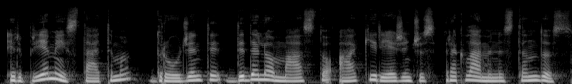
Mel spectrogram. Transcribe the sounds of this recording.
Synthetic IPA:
ɪɾpʲɾʲiɛmʲeːiːst̪ɑːt̪ʲimɑːd̪ɾɒʊd͡ʒʲɛnʲt̪ʲɪd̪ʲɪd̪ʲɛlʲoːmɑːst̪o̰ːʔɑːkʲiːɾʲeːʒʲɛnʲt͡ʃʲʊsɾʲɛklˠɑːmʲɪnʲʊst̪ʲɛnd̪ʊs

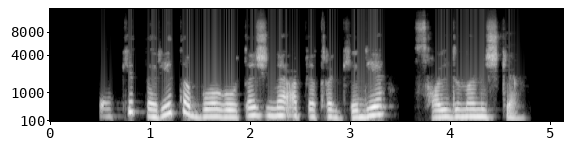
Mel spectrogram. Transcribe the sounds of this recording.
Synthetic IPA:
ɛkʲɪt̪ɐɾʲiːt̪ɐbʊɔɡɔʊt̪ɐʒʲɪnʲæʔɐpʲiɛt̪ɾɐɡʲɛd̪ʲɪjɛ | sɔːlʲd̪ʲɪnomʲɪʃʲkʲɛ̰

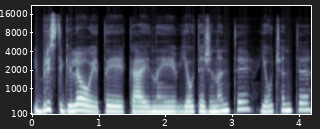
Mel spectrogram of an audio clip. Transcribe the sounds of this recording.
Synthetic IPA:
ɪbʲɾʲɪsʲt̪ʲɪɡʲɪlʲɛʊɪt̪ɐɪkɑːjɪnɐɪjɛʊt̪ʲɛʒʲɪnɐnʲt̪ʲɪjɛʊt͡ʃʲɛnʲt̪ʲɪ

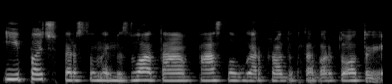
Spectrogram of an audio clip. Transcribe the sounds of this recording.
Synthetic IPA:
iːpɐt͡ʃpʲɛɾsɔːnɐlʲɪzuɔt̪ɐpɑːslˠɐʊɡɐɐrpɾoːd̪ʊkt̪ɐ̰ʋɐɾt̪oːt̪oːjʊ̰

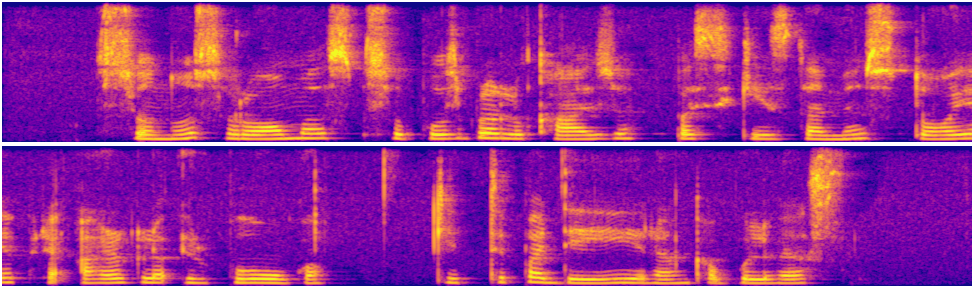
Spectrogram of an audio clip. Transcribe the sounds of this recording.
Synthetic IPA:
sʊnʊsɾoːmɐsːʊpʊzbɾoːlʲʊkʰɑːzʲʊpɐsʲɪ̥kʲɛɪzd̪ɐmʲɪst̪oːjɛpʲɾʲiɛʔɐɾʲɡlʲoːʔɪɾplˠuːɡoː | kʲɪt̪ʲɪpɐd̪ʲeːjɛiɾʲɛŋˑkɐbʊlʲʋʲɛs

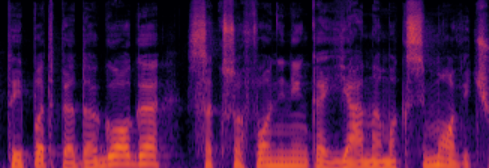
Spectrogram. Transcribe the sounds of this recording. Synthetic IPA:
t̪ɐɪpɐt̪pʲɛd̪ɐɡɔːɡɐsɐksɔfɔːnʲɪnʲɪŋkɐjaːnɐmɐksʲɪmoːʋʲɪt͡ʃʲu̥

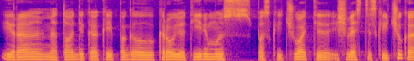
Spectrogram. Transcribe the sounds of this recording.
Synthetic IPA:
iːɾɐmʲɛt̪oːd̪ʲɪkɐkɐɪppɑɡɐlˠkɾɐʊjoːt̪ʲiːɾʲɪmʊspɐskɐɪt͡ʃʲuɔt̪ʲɪɪ̰ʃʲʋʲæsʲt̪ʲɪskɐɪt͡ʃʲʊkɐ

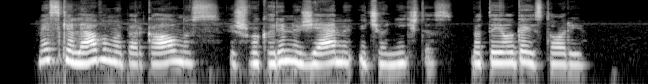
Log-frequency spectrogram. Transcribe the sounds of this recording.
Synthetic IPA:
mʲɛskʲɛlʲæːʋoːmʲɛpʲɛɾkɐlˠnʊsɪʃʋɐkɐɾʲɪnʲuʒʲæːmʲuːʔit͡ʃʲoːnʲiːkʃʲt̪ʲeːs | bʲɛt̪tːɐɪɪlˠɡɐɪst̪ɔːɾʲɪjɛ

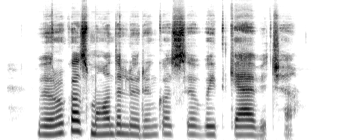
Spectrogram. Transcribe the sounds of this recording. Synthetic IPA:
ʋʲɪɾʊkɐsmoːd̪ʲɛlʲuɾʲɪŋkoːsʲɪʋɐɪt̪ʲkʲæːʋʲɪt͡ʃʲɛ̰

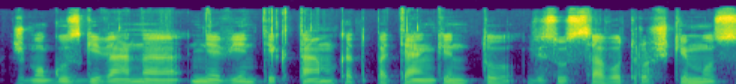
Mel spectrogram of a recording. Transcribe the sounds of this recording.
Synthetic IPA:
ʒmoːɡʊsɡʲiːʋʲæːnɐnʲɛʋʲiɛnt̪ʲɪkt̪ɐmkɐt̪pɐt̪ʲɛˑŋʲkʲɪnt̪ʊʋʲɪsʊsːɑːʋoːt̪ɾoːʃʲkʲɪmʊs

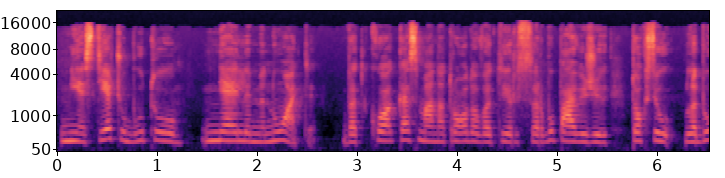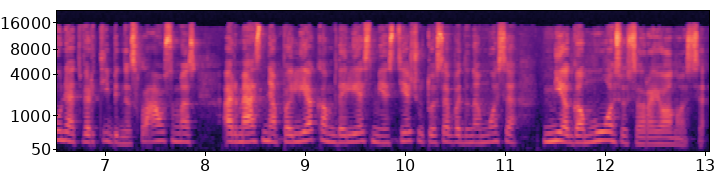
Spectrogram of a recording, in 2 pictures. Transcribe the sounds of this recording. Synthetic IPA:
mʲiɛsʲt̪ʲiɛt͡ʃʲuːbuːt̪uːnʲɛɛlʲɪmʲɪnuɔt̪ʲɪ | bʲɐt̪kʰoːkɐsmɐnɐt̪ɾoːd̪oːʋɐt̪ɪrsʋɐɾbʊpɑːʋʲiɪzʲd͡ʒʲʊɪt̪oːksjɛʊlˠɐbʲɛʊnʲɛt̪ʲʋʲɛɾʲt̪ʲiːbʲɪnʲɪsklˠɐʊsʲɪmɐs | ɐɾmʲɛsnʲɛpɐlʲiɛkɐmd̪ɐlʲiɛsmʲiɛsʲt̪ʲiɛt͡ʃʲuːt̪uɔsʲɛʋɐd̪ʲɪnɐmuɔsʲɛ | mʲiɛɡɐmuɔsʲoːsʲɛɾɐjonṵɔsʲɛ̰

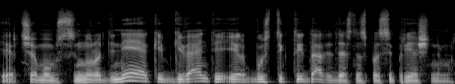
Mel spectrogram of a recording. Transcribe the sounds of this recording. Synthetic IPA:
ɪ̰ɾt͡ʃʲɛmʊmsnʊɾɐd̪ʲɪnʲeːjɛkɐɪpɡʲiʋʲɛnʲt̪ʲɪʔɪɾbʊst̪ʲɪkt̪ɐɪd̪ɐrd̪ʲɪd̪ʲæsʲnʲɪspɐsʲɪpʲɾʲiɛʃʲɪnʲɪmɐs

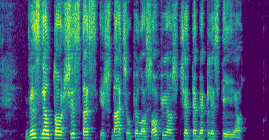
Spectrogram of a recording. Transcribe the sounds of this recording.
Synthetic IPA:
ʋʲɪzʲd̪ʲeːlˠt̪oːʃʲɪst̪ɐsɪʃnɑːt̪sʲuːfʲɪlˠɔsɔfʲɪjoːst͡ʃʲɛt̪ʲɛbʲɛkʲlʲɛsʲt̪ʲeːjoː

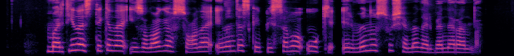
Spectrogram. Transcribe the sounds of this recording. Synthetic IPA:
mɐɾʲt̪ʲiːnɐst̪ʲɪkʲɪnɐʔizɔlˠɔɡʲɪjoːsːoːd̪ɑːʔɛɪnɐnʲt̪ʲɪskɐɪpiːsɑːʋoːʔuːkʲɪɪɾmʲɪnʊsuːʃʲɛmʲɛd̪ɐɾʲbʲɛnʲɛɾɐnd̪o̰ː

